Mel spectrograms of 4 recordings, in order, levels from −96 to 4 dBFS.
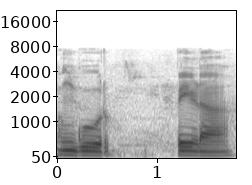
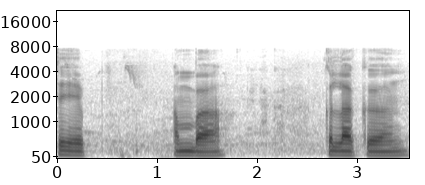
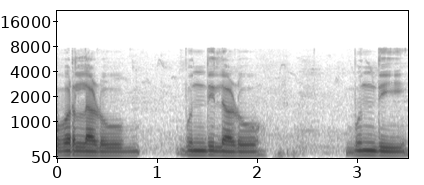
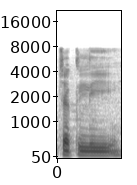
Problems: none marked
